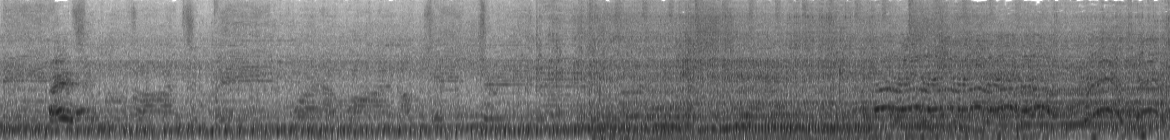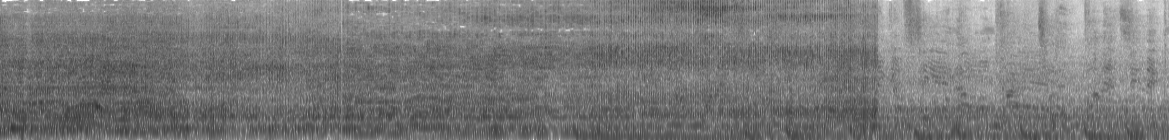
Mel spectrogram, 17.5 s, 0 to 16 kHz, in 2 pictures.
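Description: Small Honda 6.5 hp single-cylinder engines on longtail racing boats running loudly together and revving. The sound drops suddenly near the end.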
